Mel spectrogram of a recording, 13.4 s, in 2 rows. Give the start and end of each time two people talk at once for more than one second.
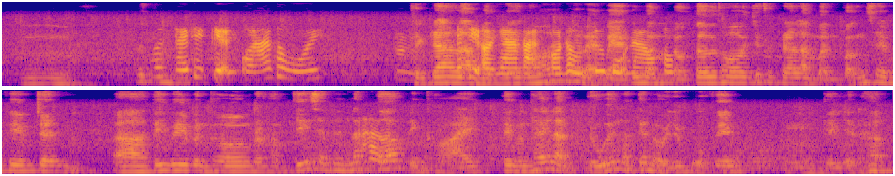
3.1-5.1

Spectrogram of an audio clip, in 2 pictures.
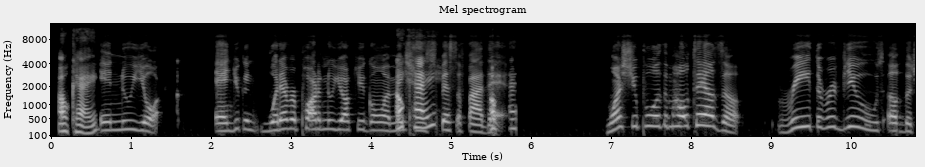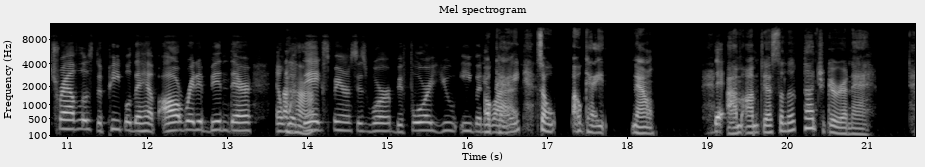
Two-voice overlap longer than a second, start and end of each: none

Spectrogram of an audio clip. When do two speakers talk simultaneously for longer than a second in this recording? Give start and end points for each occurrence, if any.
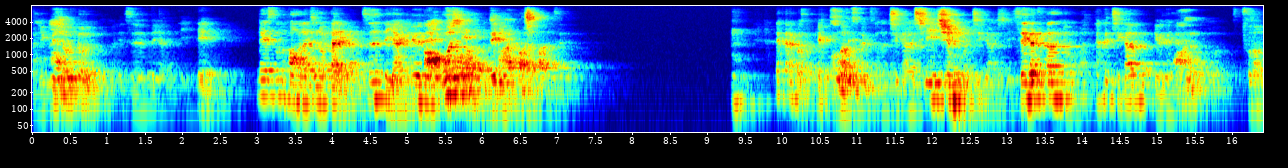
5.2-6.8

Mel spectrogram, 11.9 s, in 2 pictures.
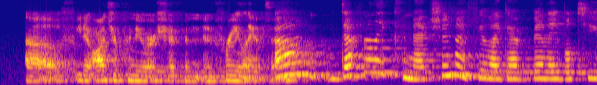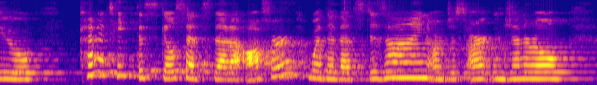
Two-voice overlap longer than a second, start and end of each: none

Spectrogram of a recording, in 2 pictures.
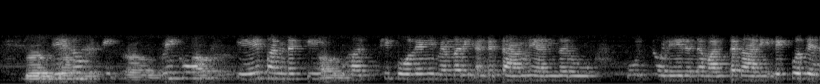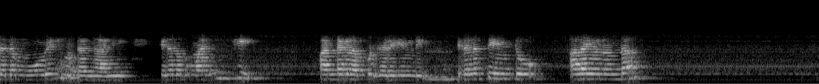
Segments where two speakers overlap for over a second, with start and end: none

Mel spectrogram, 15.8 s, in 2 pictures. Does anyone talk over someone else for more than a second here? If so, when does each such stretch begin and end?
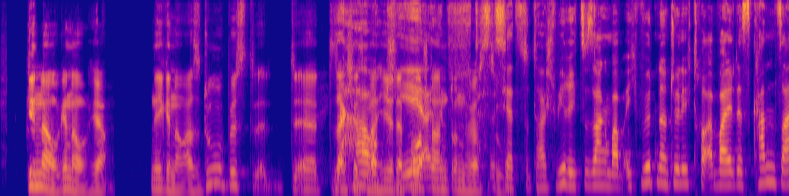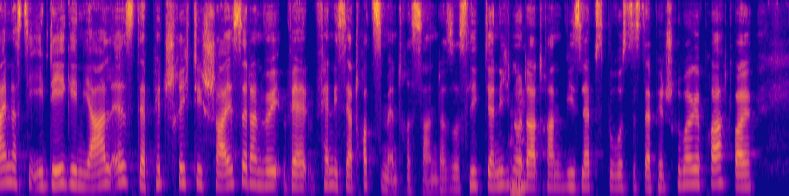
3.3-5.1

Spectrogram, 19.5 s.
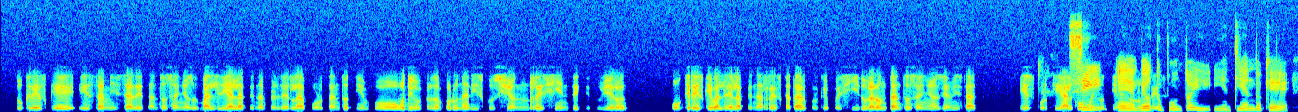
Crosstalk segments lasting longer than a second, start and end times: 16.0-17.4

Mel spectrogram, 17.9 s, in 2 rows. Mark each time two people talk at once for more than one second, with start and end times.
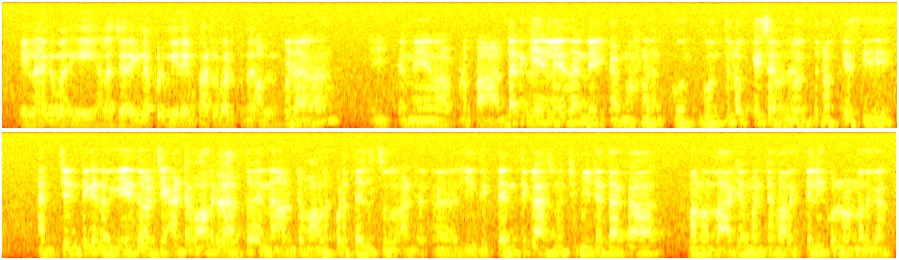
none

